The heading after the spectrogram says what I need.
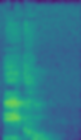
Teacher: The E vowel, the high front vowel, it's like E, so don't say I, it's E.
